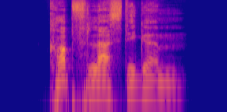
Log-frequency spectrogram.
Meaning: strong dative masculine/neuter singular of kopflastig
- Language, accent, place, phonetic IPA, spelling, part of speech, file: German, Germany, Berlin, [ˈkɔp͡fˌlastɪɡəm], kopflastigem, adjective, De-kopflastigem.ogg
